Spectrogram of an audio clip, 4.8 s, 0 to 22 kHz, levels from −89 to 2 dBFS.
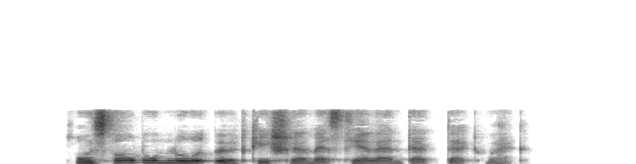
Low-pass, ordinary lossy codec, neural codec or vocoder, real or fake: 7.2 kHz; MP3, 48 kbps; codec, 16 kHz, 1 kbps, FunCodec, trained on Chinese and English, 50 frames a second; fake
